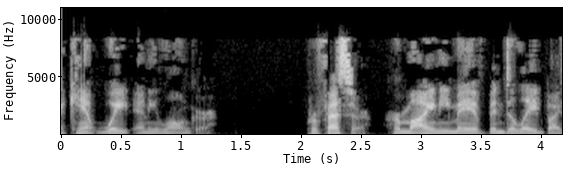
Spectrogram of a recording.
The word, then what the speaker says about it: Hermione: Her, May. Hermione, Aaron said, speechless. Your pronunciation is somewhat substandard.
